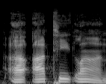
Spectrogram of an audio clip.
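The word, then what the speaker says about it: Atitlán: Is it Atitlan? Is that how you say it? Atitlan, that's right.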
